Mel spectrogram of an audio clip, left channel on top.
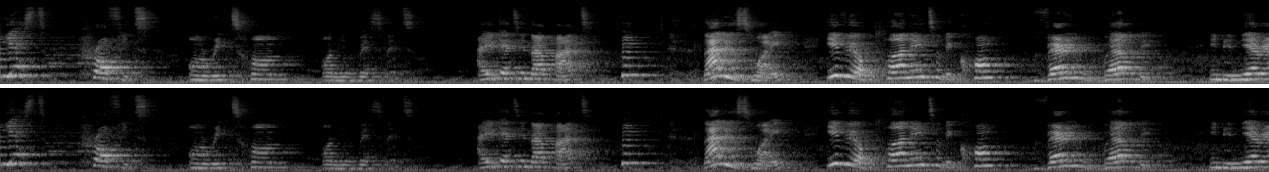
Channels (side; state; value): right; quieter; 4.4 dB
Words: profit on return on investment. Are you getting that part? That is why, if you're planning to become very wealthy in the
